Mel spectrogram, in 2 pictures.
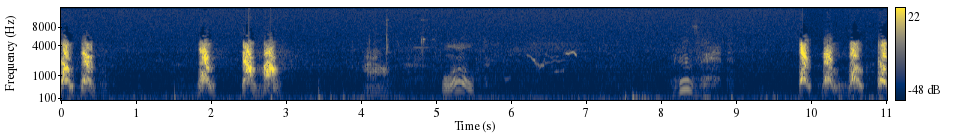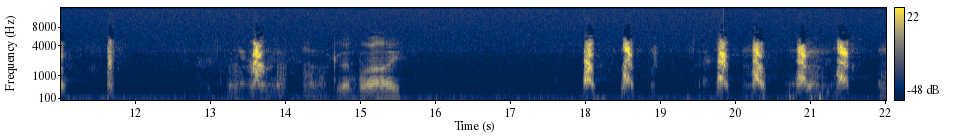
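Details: Seven-week-old German Shorthaired Pointer puppy meeting a dead bird for the first time: sharp, high yapping barks in quick bursts of two to four, with a man's encouraging voice heard between the bursts.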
